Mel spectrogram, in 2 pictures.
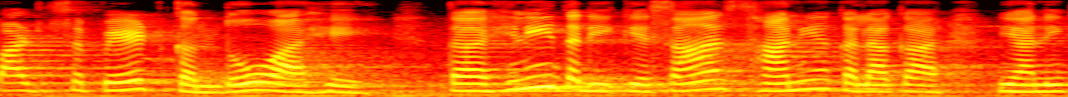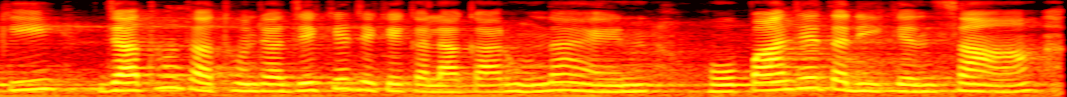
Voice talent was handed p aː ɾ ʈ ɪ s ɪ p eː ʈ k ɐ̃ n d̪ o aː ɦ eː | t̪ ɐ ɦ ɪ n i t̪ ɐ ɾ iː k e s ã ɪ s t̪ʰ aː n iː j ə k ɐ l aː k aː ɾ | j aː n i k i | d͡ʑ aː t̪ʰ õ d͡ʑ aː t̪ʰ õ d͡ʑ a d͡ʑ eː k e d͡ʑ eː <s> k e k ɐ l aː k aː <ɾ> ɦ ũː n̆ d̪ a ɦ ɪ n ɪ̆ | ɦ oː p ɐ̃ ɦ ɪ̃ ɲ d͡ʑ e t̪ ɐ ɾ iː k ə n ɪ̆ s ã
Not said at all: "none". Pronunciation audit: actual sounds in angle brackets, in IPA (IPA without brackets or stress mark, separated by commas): none, ɾ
